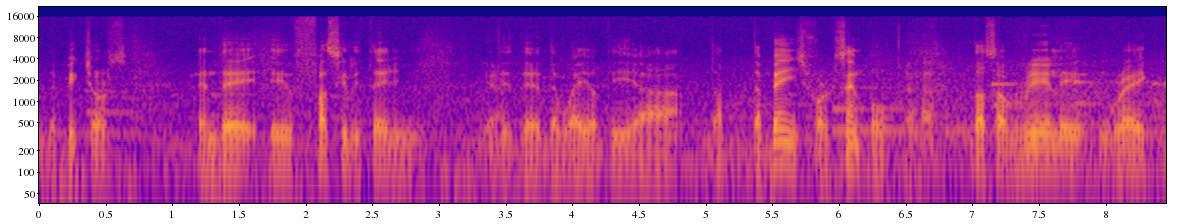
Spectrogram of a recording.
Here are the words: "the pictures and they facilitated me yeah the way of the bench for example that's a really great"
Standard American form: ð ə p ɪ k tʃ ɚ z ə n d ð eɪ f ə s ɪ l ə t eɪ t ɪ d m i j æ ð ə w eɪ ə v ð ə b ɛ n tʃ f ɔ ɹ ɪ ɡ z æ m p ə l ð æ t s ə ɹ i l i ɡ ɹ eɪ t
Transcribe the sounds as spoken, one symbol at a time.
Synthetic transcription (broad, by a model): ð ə p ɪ k tʃ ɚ s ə n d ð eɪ f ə s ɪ l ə t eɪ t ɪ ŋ m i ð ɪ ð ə w eɪ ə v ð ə b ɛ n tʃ f ɔ ɹ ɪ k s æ m p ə l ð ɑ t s ə ɹ i l i ɡ ɹ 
